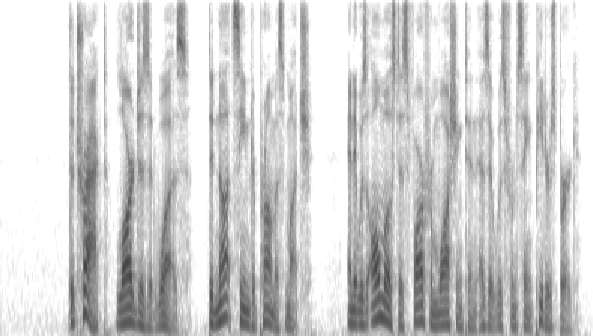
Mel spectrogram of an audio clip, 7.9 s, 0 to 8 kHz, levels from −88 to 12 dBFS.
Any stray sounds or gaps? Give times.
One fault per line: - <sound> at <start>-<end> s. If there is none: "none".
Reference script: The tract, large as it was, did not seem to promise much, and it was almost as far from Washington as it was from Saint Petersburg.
none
